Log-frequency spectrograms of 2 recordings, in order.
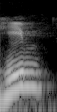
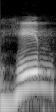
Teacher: mim mati yang ada tanda mati jangan dipanjangkan sempurnakan saja bunyi him bukan hem tetapi him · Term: Idhar syafawi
